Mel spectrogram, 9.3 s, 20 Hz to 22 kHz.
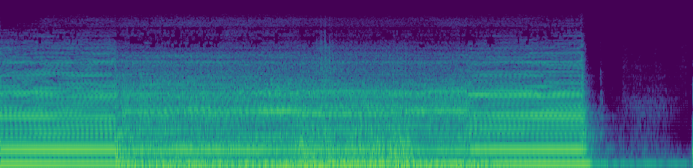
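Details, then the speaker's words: M35A2 military diesel truck after sitting long, cranking on ether with old poor-looking fuel: steady starter drone with a few weak firings, no sustained running; owner suspects old diesel not getting through the system; cranking with occasional firing. "I heard it make a couple little firing uh put add a little more ether it may not run if I can't get the old diesel fuel to get through the system"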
